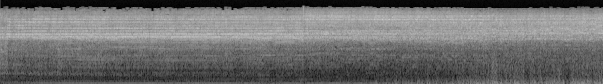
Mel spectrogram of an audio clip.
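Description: Handheld cutoff tool with an abrasive disc cutting through the steel tube of a shopping cart's frame to take the wheels off: a steady high grinding hiss, turning rougher and heavier in the last couple of seconds.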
